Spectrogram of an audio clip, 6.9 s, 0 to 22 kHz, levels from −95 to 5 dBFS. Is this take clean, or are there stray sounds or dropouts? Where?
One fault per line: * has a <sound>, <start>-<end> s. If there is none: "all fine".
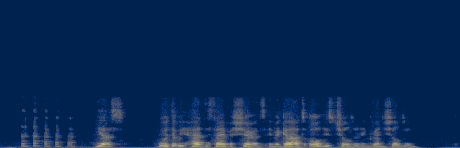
* has a laugh, 0.3-1.2 s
